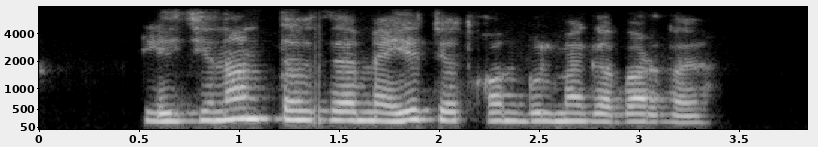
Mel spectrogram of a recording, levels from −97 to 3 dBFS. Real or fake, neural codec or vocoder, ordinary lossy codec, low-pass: fake; codec, 16 kHz, 16 kbps, FreqCodec, smaller model; Opus, 32 kbps; 7.2 kHz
